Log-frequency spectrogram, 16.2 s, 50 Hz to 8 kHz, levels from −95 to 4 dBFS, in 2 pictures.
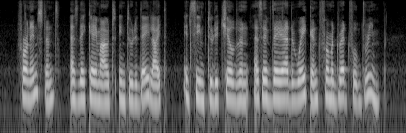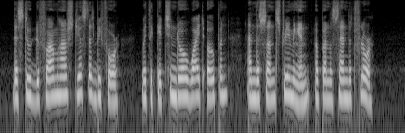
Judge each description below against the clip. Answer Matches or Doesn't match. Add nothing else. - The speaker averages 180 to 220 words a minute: Doesn't match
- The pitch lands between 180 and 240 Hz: Matches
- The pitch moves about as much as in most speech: Doesn't match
